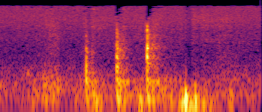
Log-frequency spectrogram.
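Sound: knocking on a door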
